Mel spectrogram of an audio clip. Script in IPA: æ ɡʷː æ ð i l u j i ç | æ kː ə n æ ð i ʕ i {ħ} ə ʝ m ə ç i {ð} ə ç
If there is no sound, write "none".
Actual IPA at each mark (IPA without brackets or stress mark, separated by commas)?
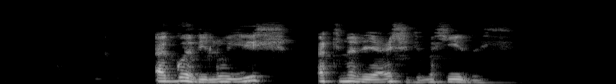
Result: ʃ, ð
